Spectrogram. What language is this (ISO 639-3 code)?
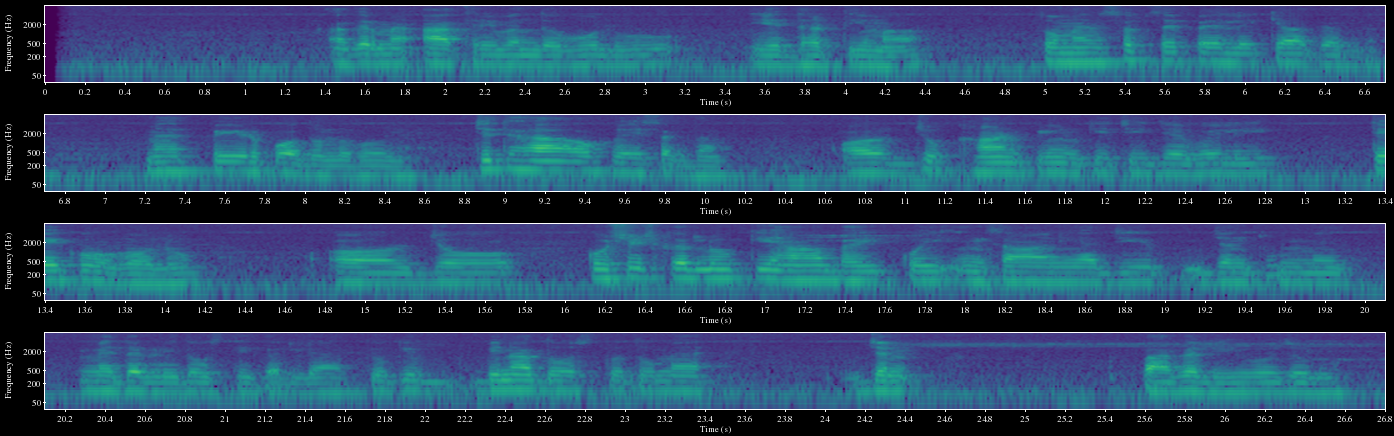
gbm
